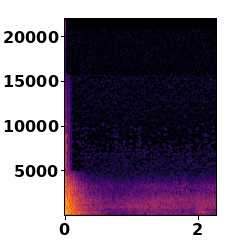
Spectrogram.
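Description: A single loud bang right at the start, dying away over about half a second.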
